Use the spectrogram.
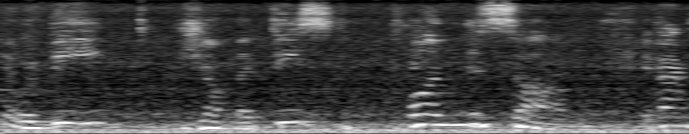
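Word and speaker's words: Jean Baptiste Point du Sable: father of Chicago, and I just said that guy's name wrong. I said how most Chicagoans say his name. It's Baptiste Pointe de Sable, but that's not right. He was a Haitian man. He spoke French. His name was French, and I once had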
